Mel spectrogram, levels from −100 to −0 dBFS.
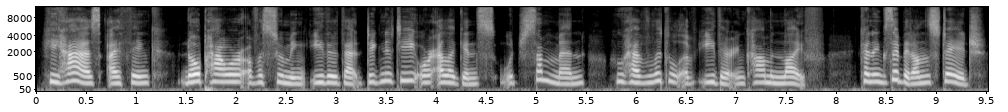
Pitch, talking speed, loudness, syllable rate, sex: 250 Hz, 185 wpm, -19 LUFS, 5.1 syllables/s, female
